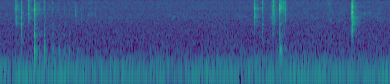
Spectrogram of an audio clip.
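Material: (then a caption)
Soap. A metal utility blade scrapes thin curls off the embossed face of a solid oval Duru soap bar with orange and yellow stripes, held in the hand. Short, crisp, bright scraping clicks come in quick bunches at the start, again around the four-second mark, and once more near the end. They sit over a quiet, steady low hum.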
